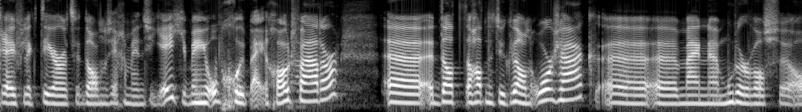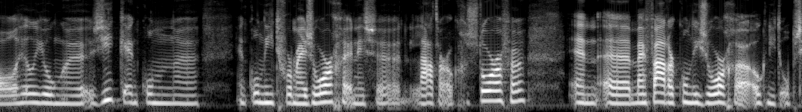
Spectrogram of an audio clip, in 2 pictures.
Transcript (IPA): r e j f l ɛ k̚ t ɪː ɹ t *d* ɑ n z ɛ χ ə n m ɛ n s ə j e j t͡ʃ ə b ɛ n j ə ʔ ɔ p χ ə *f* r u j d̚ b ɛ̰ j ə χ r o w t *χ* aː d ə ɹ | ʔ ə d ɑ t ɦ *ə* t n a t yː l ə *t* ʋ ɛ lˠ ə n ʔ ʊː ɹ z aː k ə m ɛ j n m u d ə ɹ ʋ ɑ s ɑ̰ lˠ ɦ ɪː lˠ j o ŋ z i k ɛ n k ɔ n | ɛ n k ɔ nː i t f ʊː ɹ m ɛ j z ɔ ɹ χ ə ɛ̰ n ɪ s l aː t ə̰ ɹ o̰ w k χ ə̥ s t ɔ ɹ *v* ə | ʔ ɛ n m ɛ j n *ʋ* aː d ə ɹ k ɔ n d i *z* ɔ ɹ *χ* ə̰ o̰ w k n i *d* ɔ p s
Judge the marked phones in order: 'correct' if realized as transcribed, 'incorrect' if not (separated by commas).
correct, incorrect, incorrect, incorrect, incorrect, correct, incorrect, correct, correct, incorrect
